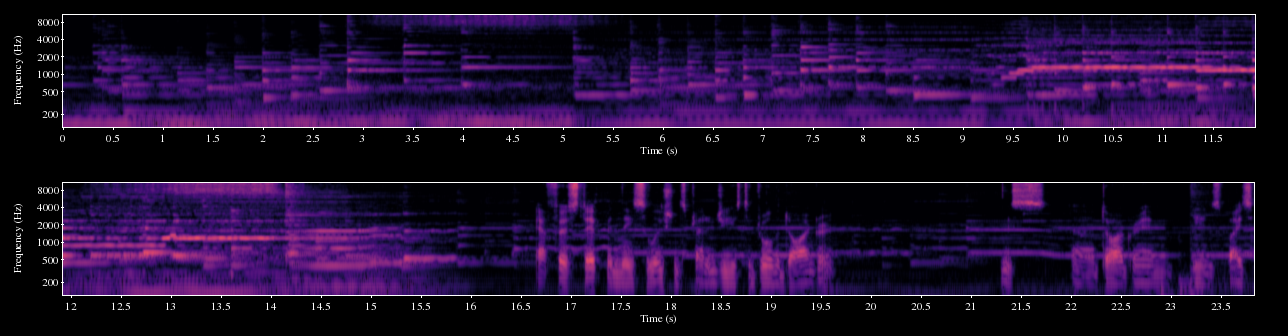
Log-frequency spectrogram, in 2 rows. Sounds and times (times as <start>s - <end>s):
Music: 0.0s - 23.8s
Speech: 16.7s - 19.7s, 21.3s - 23.8s.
